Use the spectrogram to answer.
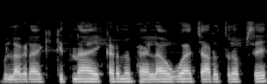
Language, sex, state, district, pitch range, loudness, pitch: Hindi, male, Bihar, Sitamarhi, 120-130 Hz, -16 LUFS, 125 Hz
